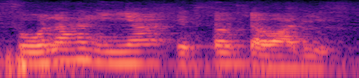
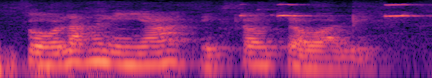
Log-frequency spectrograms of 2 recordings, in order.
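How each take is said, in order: First: Said in the usual way. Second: Slower, each number spaced out in सोलह निया एक सौ चवालीस; slow repetition. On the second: Shown as a demonstration. Teacher repeating the times table for students, slowly. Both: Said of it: "क्या होता है".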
